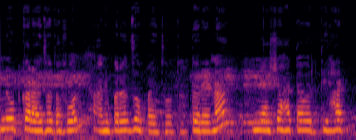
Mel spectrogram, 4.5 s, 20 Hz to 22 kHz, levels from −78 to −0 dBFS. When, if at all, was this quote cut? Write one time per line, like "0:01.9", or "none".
0:02.3
0:03.0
